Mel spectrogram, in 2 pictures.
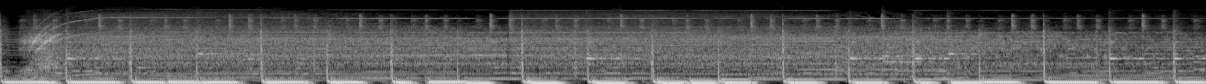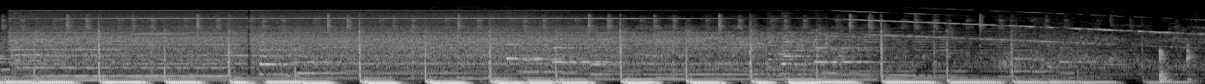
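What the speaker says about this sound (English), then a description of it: "the router is on this side and does the cutting here" A wood router guided by a stylus following a pattern cuts a flute, its motor whining loud and close in repeated bursts as the cutter bites and eases along the workpiece.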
